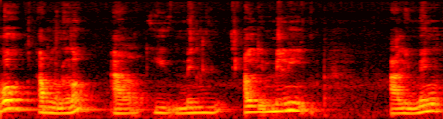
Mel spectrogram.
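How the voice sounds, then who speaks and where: A man with an American accent speaks, and some room echo can be heard. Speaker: fashion and gaming vlogger. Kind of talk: casual vlog. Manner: halting, many repetitions and filler words; casual slangy delivery.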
